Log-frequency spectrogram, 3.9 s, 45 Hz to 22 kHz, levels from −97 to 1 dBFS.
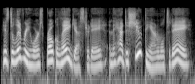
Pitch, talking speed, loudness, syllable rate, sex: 220 Hz, 245 wpm, -18 LUFS, 6.9 syllables/s, female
